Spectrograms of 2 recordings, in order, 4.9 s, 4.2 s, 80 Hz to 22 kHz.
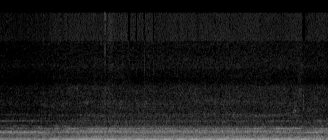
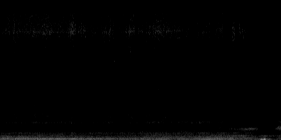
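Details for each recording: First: Frigidaire window air conditioner running: constant deep hum with a buzzy edge and an uneven rumble, rougher and louder than expected. The owner thinks it is an LG compressor but it sounds like a noisy GMCC. Noisy, rough-running compressor. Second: Frigidaire R410A window air conditioner just cycled off in an upstairs room. Soft, steady hiss with a faint gurgle as pressures equalize: normal refrigerant flow after shutdown.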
